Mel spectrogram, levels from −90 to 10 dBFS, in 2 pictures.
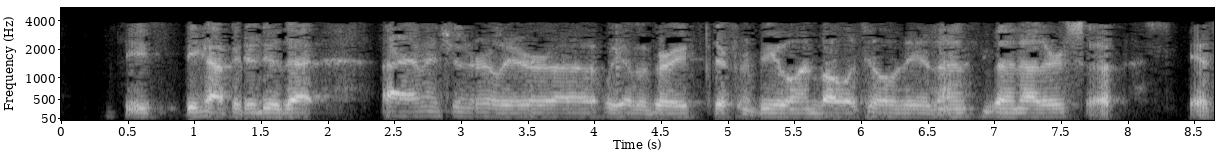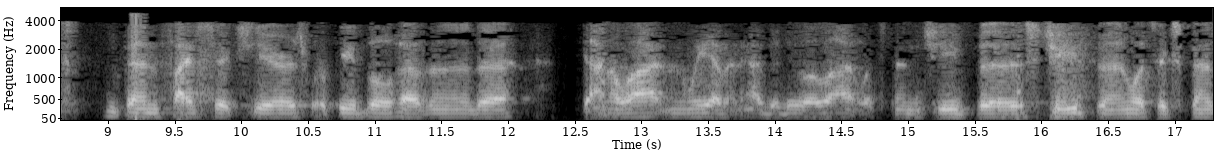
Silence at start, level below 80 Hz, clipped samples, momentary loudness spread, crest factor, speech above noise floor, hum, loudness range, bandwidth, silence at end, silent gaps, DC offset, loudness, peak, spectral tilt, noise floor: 0.5 s; -56 dBFS; under 0.1%; 9 LU; 20 dB; 26 dB; none; 2 LU; 5 kHz; 0 s; none; under 0.1%; -19 LUFS; 0 dBFS; -8 dB/octave; -45 dBFS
